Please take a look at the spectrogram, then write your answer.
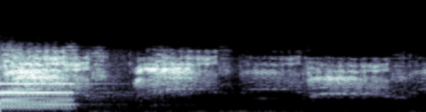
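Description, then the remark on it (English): A sheep bleats loudly, one long wavering cry followed by a couple of shorter, quavering bleats, with no talking. “So they helped Little Bo Peep find her sheep and told her just where they were going.”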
